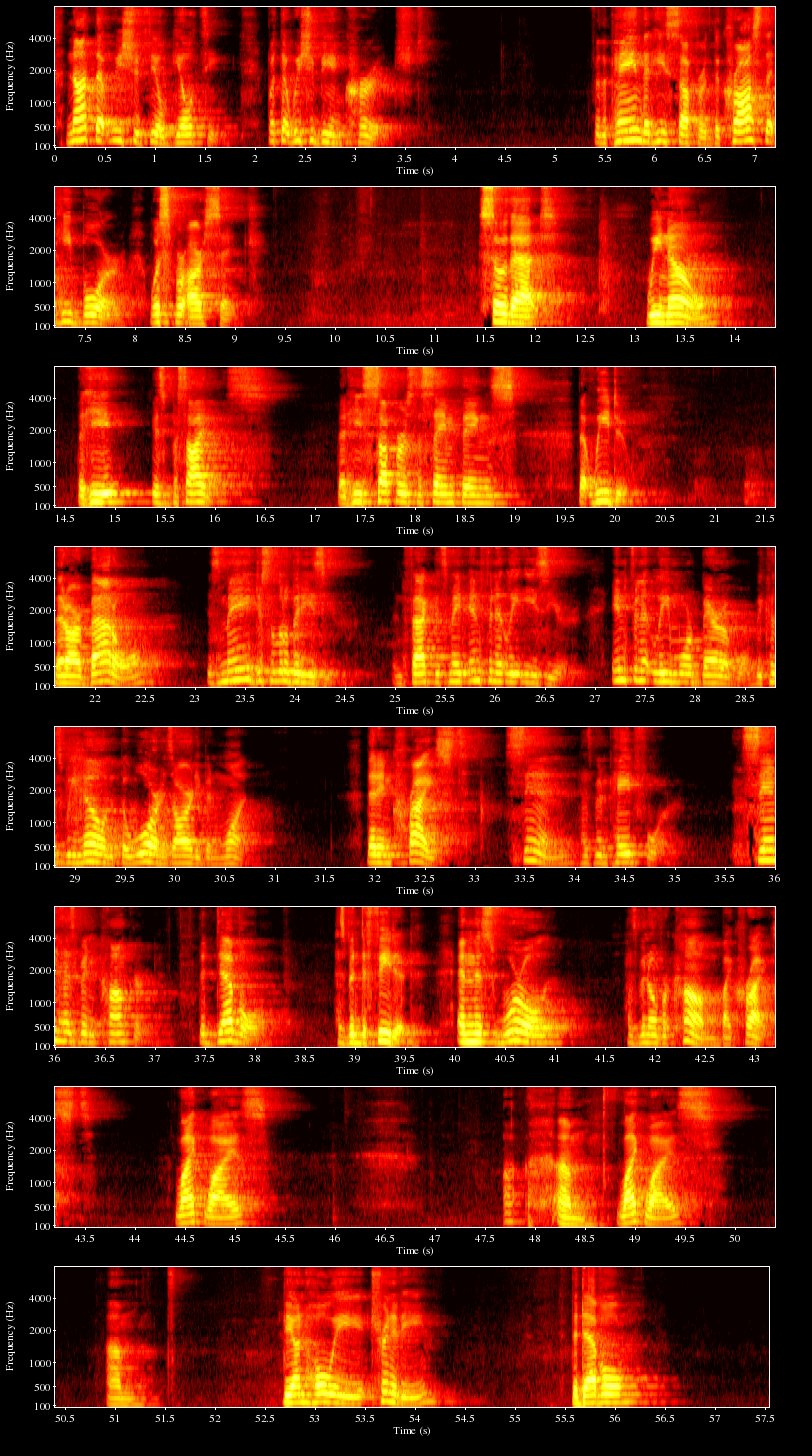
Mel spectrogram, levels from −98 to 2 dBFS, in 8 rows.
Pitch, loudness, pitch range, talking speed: 170 Hz, -19 LUFS, 155-180 Hz, 115 wpm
